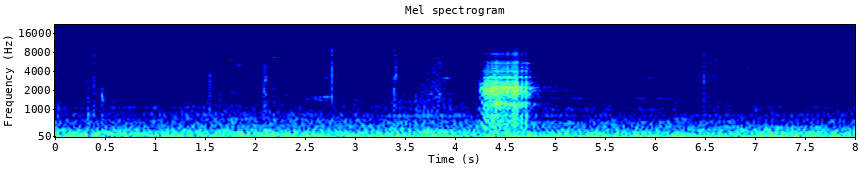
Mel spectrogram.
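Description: Footsteps thud slowly on wooden floorboards.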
